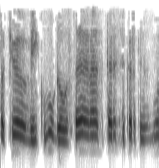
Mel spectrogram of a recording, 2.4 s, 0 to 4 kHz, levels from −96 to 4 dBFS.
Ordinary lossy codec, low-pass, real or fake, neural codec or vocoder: MP3, 16 kbps; 3.6 kHz; real; none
